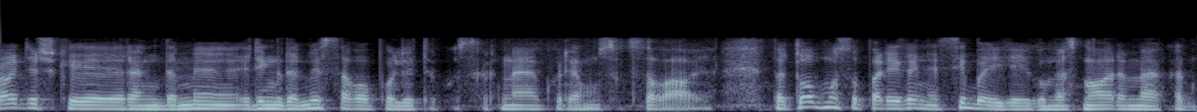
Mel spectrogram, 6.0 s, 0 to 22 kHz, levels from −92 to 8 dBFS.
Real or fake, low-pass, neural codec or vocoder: fake; 5.4 kHz; codec, 16 kHz, 6 kbps, DAC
